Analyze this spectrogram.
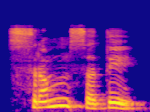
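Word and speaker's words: स्रंसते: बताया ही था अभी श्रम सते श वाला श मत बनाइएगा ये वाला ही स रखना है आज इनका भेद पूरा बता देंगे कई दिन से ये रुका हुआ है तो श्रम सते जैसा ये वाला स है वैसा ही ये है बस इसमें र बन गया है बीच श्रमसते ऐसा बोलेंगे गांडीव समसते हस्तात तो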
